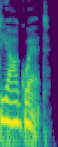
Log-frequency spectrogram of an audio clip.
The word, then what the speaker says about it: Dia Dhuit: Well, the proper way to say Dia Dhuit, which means hello in Irish Gaelic, is pronounced Dia Dhuit.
